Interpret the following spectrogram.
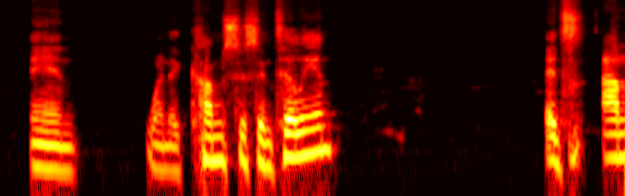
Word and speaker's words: Santillan: It's Santillan, Giovani Santillan. Santillan, my apologies. Thank And you. yeah, he gets his last name butchered a lot.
